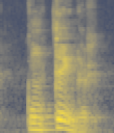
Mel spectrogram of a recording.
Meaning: 1. shipping container, cargo container 2. dumpster or domestic recycling bin, large waste container
- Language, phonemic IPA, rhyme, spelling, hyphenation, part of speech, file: Dutch, /ˌkɔnˈteː.nər/, -eːnər, container, con‧tai‧ner, noun, Nl-container.ogg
